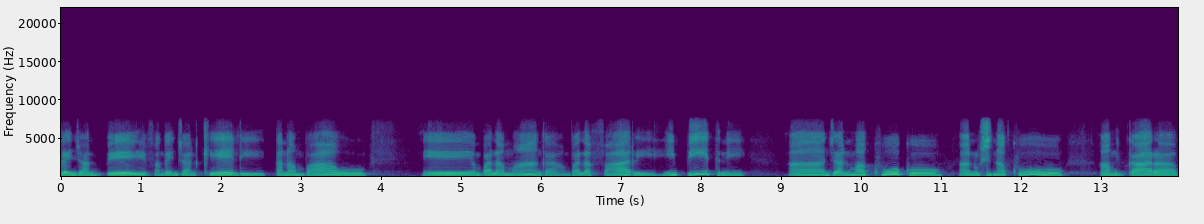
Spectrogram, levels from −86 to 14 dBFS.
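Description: No technical faults can be heard in this speech, which comes through an AMR wideband (HD Voice) link at 12.65 kbit/s with nothing above about 7.7 kHz.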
